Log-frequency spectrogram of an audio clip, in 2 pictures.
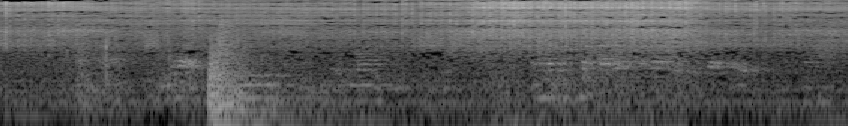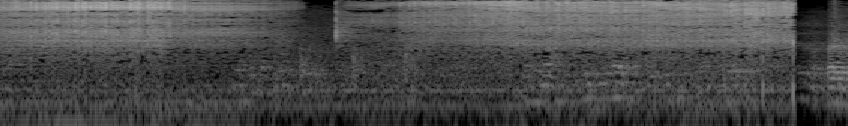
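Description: Small geared DC motors of a homemade line-following robot whirring, louder for several seconds in the middle and dropping away about twelve seconds in. A single knock about two seconds in.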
